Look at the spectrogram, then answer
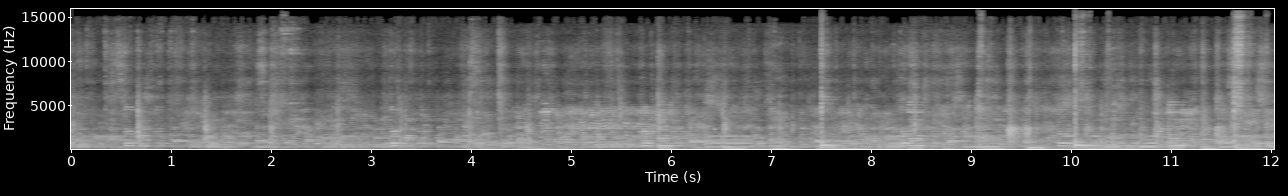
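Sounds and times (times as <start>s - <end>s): electric guitars picking melodies: 0.0s - 12.0s
hand drum beat: 5.9s - 12.0s
low bass notes: 6.5s - 12.0s.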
